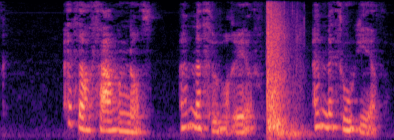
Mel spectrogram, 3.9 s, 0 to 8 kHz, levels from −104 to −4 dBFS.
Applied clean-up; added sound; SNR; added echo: none; Gunshot, gunfire; 1 dB; none.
